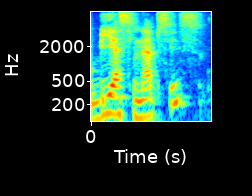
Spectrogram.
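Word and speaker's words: Vía Synapsis: Pero eh, si, nos, si nos buscan como Vía Sinapsis, V-I-A-S-Y-N-A-P-S-I-S, s i s Órale.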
